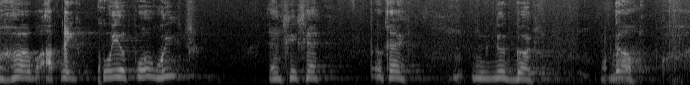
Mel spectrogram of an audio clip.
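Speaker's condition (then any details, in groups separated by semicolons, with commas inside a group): Cerebral palsy; from birth; speech impairment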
